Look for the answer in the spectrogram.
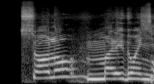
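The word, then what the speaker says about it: Xolo Maridueña: Maridueña. – How do you say the name? – Yeah. Solo Maridueña.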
